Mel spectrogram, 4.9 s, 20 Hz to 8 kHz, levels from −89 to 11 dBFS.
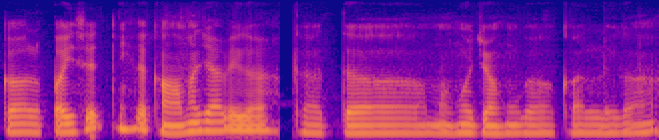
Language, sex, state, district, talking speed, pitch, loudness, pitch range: Chhattisgarhi, male, Chhattisgarh, Bilaspur, 220 wpm, 120 Hz, -21 LUFS, 105-130 Hz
